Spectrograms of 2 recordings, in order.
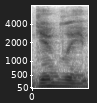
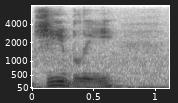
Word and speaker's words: Ghibli: So after the Studio Ghibli, or Ghibli Museum, I keep saying Ghibli because they spell it Ghi, and in Japanese, when you want to say G instead of Gi, you do Ji.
